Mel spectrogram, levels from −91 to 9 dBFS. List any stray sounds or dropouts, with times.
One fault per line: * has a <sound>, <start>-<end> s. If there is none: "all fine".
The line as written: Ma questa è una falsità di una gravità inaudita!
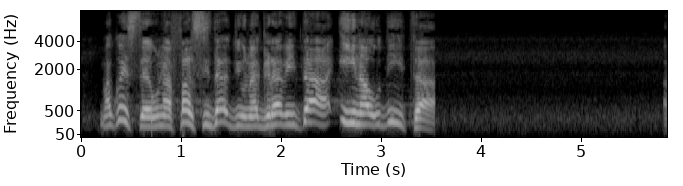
all fine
